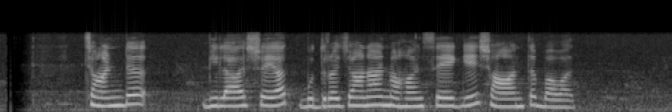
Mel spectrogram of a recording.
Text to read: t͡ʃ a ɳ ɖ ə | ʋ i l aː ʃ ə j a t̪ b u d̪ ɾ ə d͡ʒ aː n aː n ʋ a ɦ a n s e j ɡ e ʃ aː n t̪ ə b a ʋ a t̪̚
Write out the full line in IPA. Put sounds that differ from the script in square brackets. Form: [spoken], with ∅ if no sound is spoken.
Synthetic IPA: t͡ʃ a ɳ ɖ ə | ʋ i l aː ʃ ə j a t̪ b u d̪ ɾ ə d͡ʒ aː n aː n ʋ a ɦ a n s e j ɡ e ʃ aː n t̪ ə b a ʋ a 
